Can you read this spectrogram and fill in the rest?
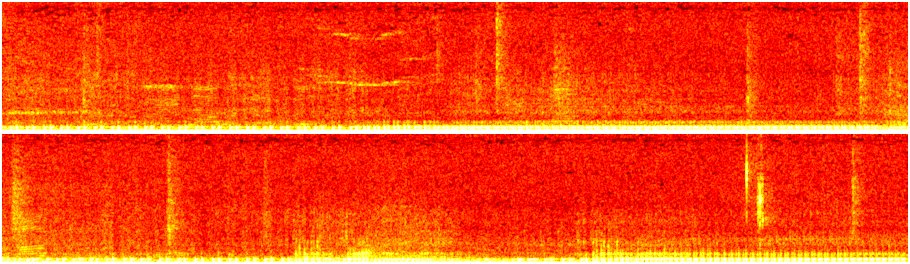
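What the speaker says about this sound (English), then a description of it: "Right now I'm driving around the circle of Oval Park" A car circles Oval Park in the Bronx, New York, on a warm spring day. A loud, steady engine drone runs throughout, with revs rising and falling as it drives.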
